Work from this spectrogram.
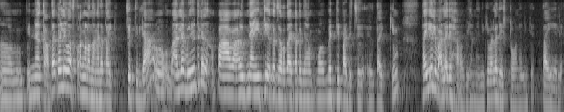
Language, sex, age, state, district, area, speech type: Malayalam, female, 45-60, Kerala, Thiruvananthapuram, rural, spontaneous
